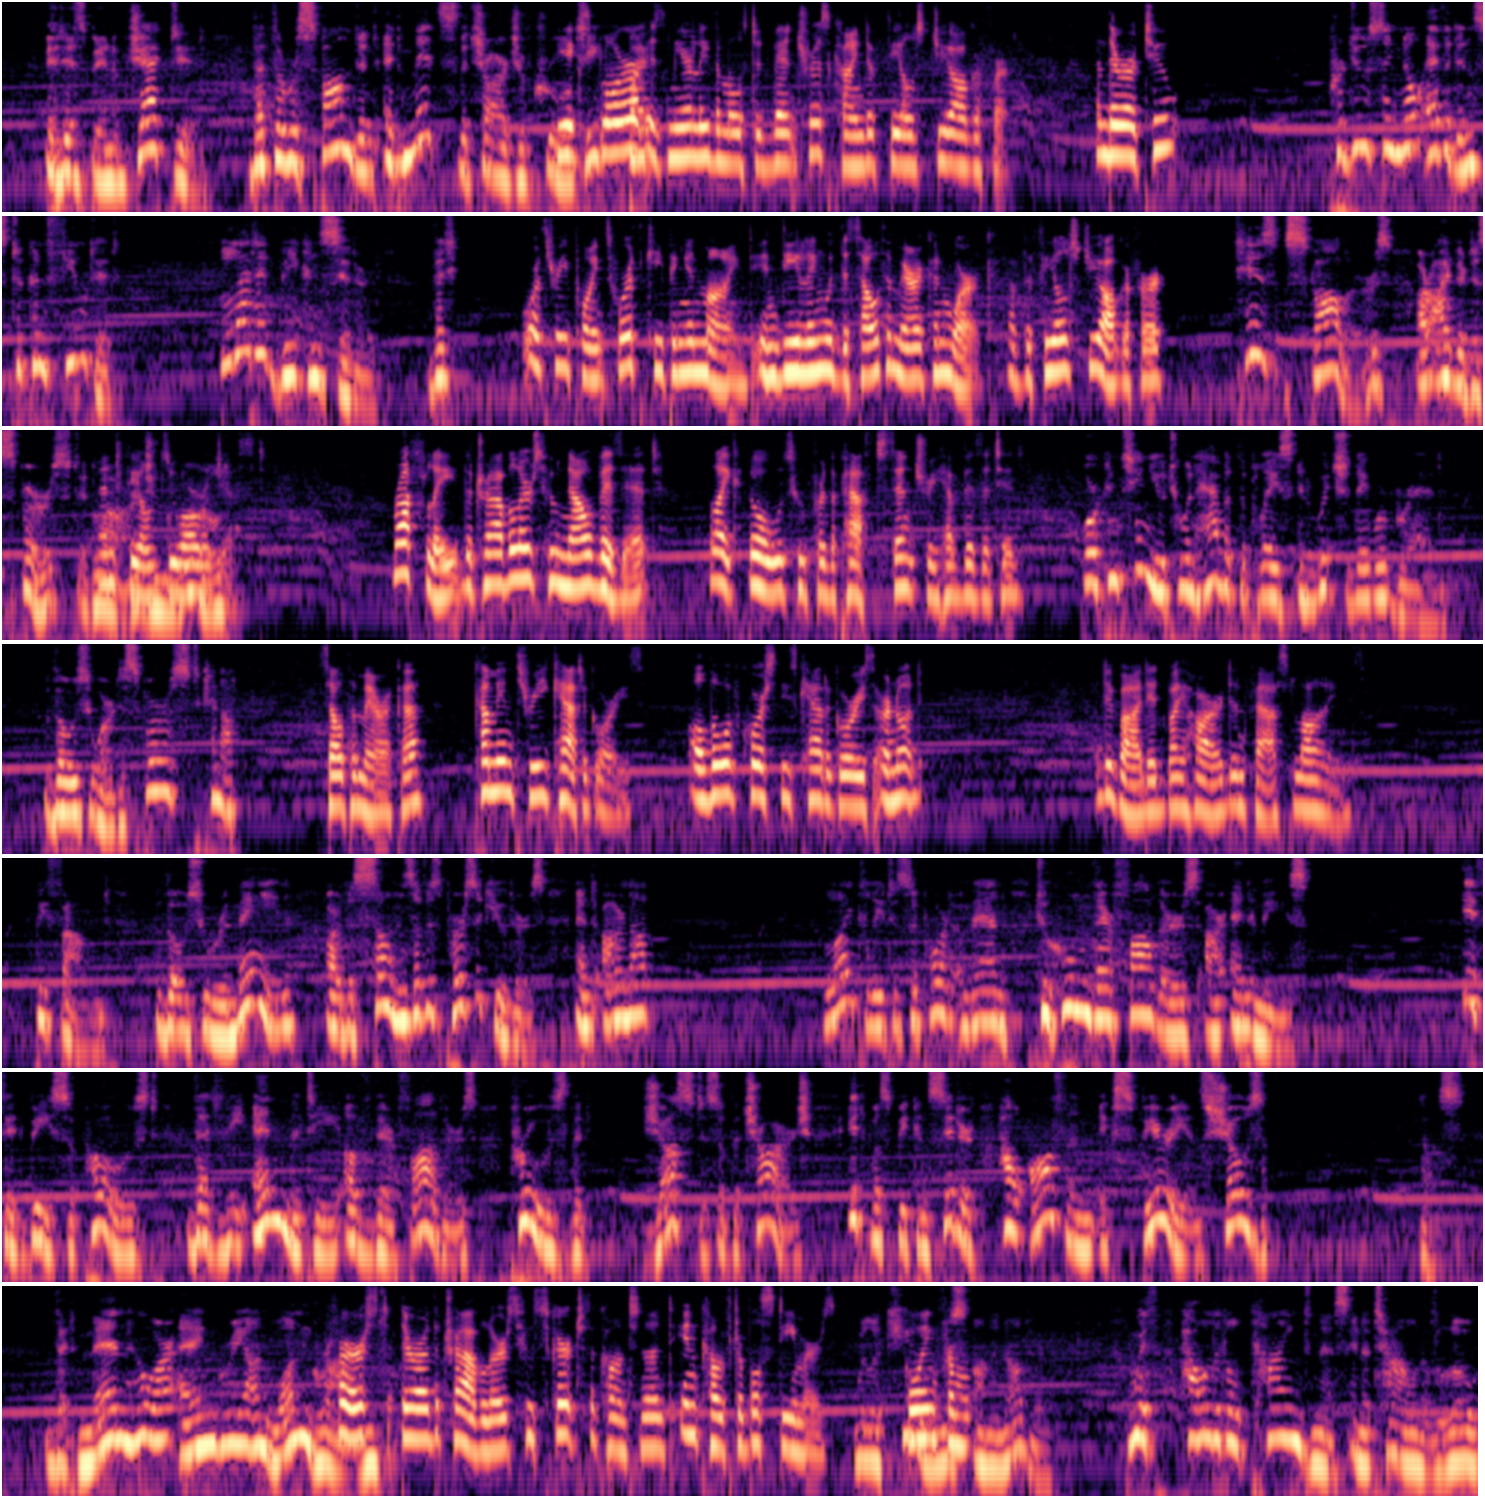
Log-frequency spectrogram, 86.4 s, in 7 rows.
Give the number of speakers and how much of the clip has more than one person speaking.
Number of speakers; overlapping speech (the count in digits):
2, about 4%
